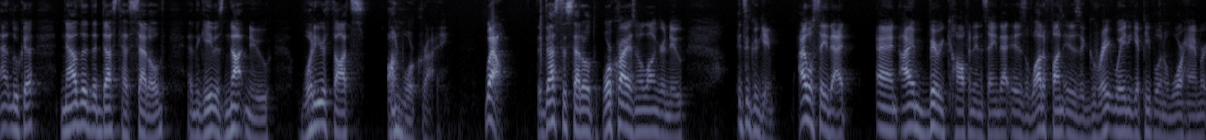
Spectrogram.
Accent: Canada; Being Canadian

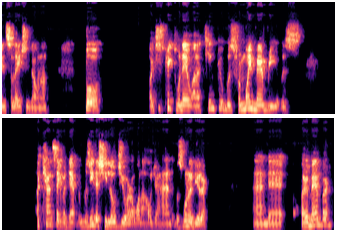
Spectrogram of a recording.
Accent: Dublin, Leinster, Ireland; accent: thick Dublin; where I was born, which is Drimnagh

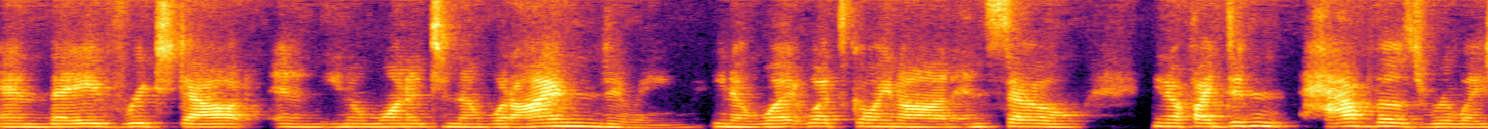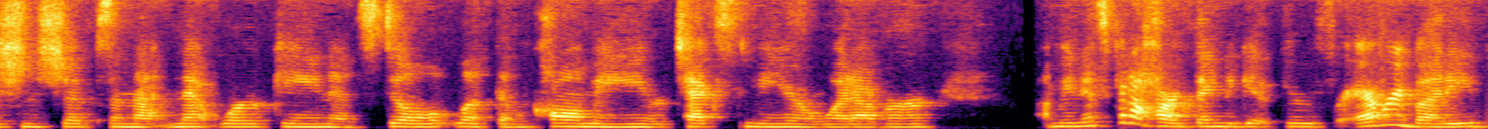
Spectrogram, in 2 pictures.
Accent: Texas, United States; moved away as an adult; also born or lived in Oklahoma; now in Yukon, United States; I grew up in Texas, but I came to Oklahoma to go to undergrad.

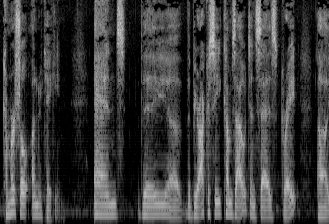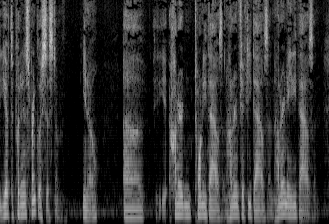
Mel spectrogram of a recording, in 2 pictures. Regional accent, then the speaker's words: Minnesota, United States; I'm from Minnesota

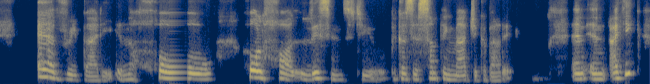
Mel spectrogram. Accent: Boston, Massachusetts, United States; I was from Boston

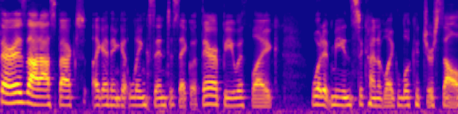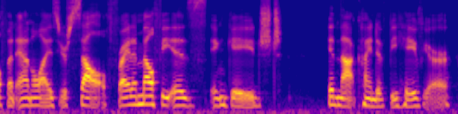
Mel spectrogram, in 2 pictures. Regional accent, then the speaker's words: Canada; We're Canadian

